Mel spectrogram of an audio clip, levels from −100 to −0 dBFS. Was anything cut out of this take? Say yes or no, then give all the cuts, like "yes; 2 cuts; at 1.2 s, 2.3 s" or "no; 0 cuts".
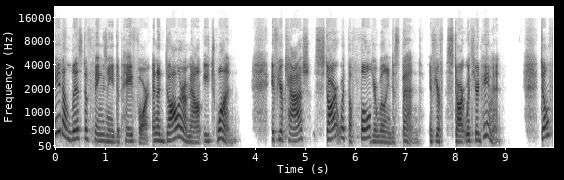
yes; 7 cuts; at 1.0 s, 2.9 s, 4.6 s, 6.3 s, 7.4 s, 7.7 s, 8.5 s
